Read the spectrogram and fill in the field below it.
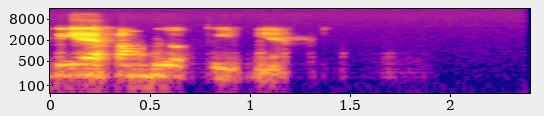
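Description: A middle-aged woman speaks calmly through an online call.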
